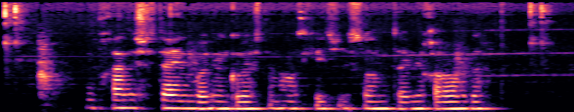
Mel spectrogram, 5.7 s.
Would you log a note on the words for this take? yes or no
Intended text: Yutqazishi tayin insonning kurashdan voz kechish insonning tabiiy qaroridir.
yes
